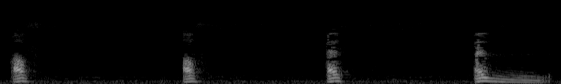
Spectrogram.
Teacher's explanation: نضع طرف لساننا يعني رأس اللسان عند الصفحة الداخلية للثنايا السفلى، للسنين الكبيرين اللذين في مقدمة الفم، هنا نضع رأس اللسان. · Term: أحرف الصفير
